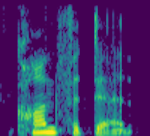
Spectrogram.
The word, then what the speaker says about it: confident: do starting with confident now the eye can be fu or fit because it's not stressed confident and hold the t if it's just by itself or if there's a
